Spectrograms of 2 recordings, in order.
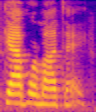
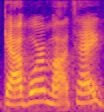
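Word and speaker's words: Gabor Maté: It's Gabbor Mate. Oh my gosh. Okay. I've been saying it wrong. Okay. So Gabbor Mate.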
